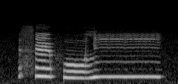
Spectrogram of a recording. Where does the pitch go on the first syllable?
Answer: high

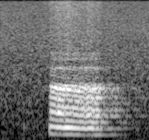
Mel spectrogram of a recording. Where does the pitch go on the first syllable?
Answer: low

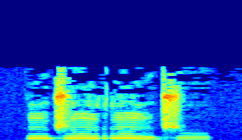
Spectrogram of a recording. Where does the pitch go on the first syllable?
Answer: high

